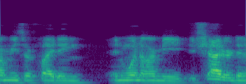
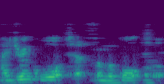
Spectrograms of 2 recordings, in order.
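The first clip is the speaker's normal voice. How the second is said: British accent; 6 dB quieter than usual. Repeating a sentence again for the other speaker to copy, in a british accent. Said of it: "try it with a, a British accent".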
